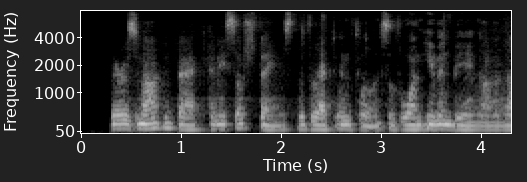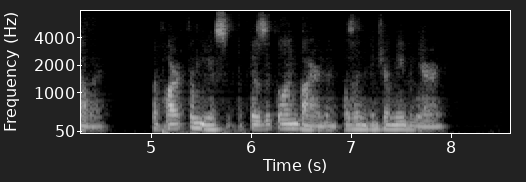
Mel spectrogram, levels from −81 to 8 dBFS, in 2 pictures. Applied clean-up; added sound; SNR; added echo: neural mask model DeepFilterNet 3.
